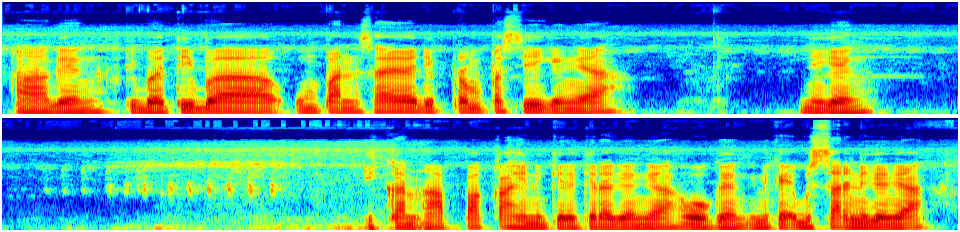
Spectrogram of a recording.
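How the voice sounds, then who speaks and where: A man's voice: mid-range voice, flat delivery, normal speed, long pauses, lo-fi sound. A young man chatting casually while fishing outdoors, tacking a friendly filler word onto nearly every phrase. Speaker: fishing vlogger. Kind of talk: casual fishing vlog commentary. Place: outdoors by water in the countryside. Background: crickets and insects.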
